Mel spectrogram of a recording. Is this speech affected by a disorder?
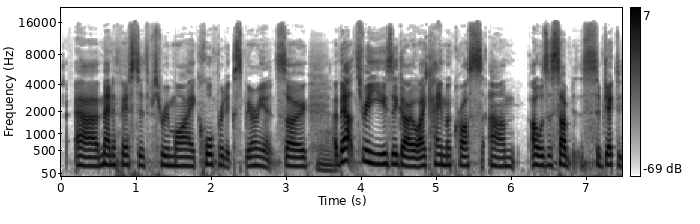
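Yes: bilateral cleft lip and palate; congenital bilateral.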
